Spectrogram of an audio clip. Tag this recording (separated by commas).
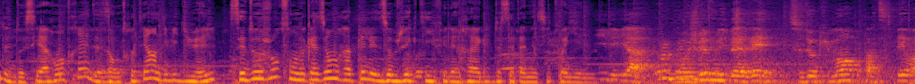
Speech, Music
